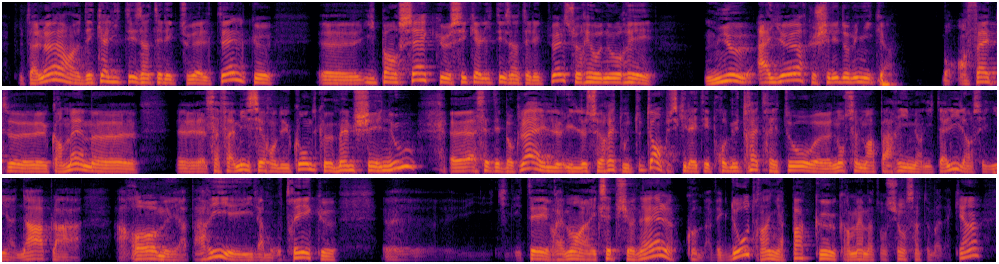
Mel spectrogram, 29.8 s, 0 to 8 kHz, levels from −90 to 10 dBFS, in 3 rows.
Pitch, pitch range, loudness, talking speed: 135 Hz, 115-155 Hz, -24 LUFS, 205 wpm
